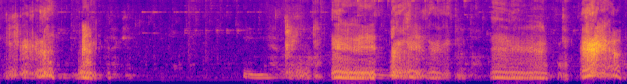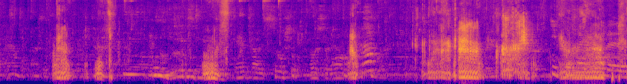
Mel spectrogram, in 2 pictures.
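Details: Chihuahua growling and making angry sounds while playing; bursts of rough, broadband growls and grumbles come in uneven clusters over about nineteen seconds, with short quiet gaps and faint voice in between.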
